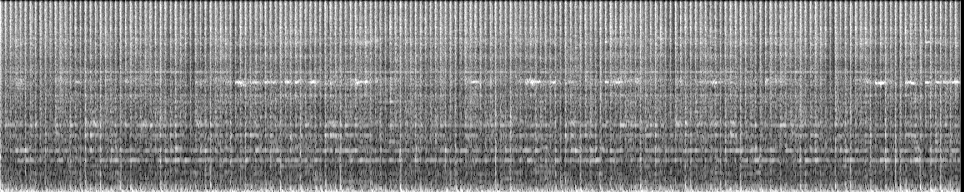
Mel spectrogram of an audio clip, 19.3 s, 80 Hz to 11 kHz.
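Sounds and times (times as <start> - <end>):
fast-paced thumping pad loop: 0.0 - 19.2.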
